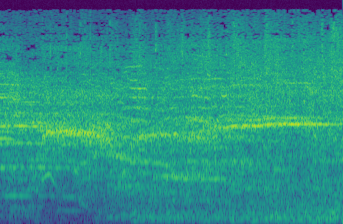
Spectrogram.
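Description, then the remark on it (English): A loud, dense basketball arena crowd roars continuously during a tied game in the second overtime as a player steps to the free-throw line, with overlapping shouts and cheers forming a steady wall of noise and faint squeaks cutting through. “Foul him out, making all kinds of noise.”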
